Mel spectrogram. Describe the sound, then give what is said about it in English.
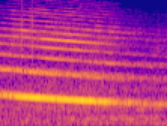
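A loud emergency vehicle siren wails, its tone sliding steadily downward as it passes and begins to fade, with no voices present. “This is stalking with sirens.”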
